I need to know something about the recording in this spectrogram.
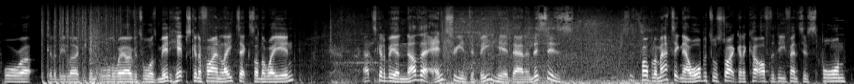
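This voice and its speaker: A man's voice: a little high, brisk, a little hiss or hum. Essex man casting an esports game. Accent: Essex English. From Essex, England. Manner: conversational, self-correcting. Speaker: esports commentator. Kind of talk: analytical commentary.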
